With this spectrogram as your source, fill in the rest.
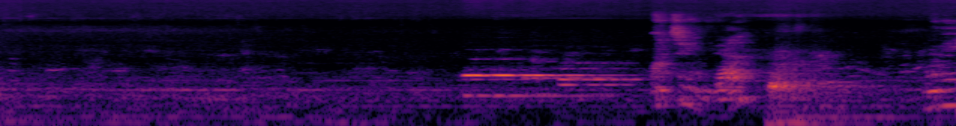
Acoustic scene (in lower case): elevator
